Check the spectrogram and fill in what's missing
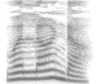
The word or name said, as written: ವಲ್ಲಾಂಡ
